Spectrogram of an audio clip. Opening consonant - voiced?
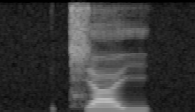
no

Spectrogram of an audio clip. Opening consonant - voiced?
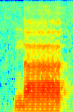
yes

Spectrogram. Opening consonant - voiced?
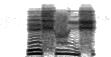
no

